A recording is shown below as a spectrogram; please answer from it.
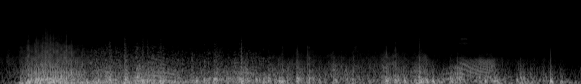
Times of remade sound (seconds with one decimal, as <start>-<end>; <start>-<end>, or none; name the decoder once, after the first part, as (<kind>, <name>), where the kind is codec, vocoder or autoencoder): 0.0-0.9 (vocoder, Vocos); 2.7-5.8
